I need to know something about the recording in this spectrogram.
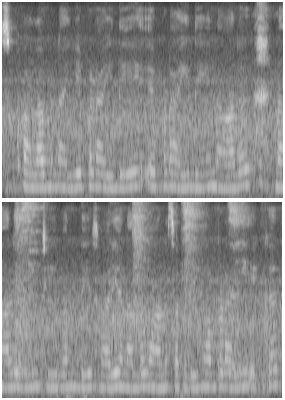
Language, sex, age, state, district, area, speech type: Punjabi, female, 30-45, Punjab, Mansa, urban, spontaneous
